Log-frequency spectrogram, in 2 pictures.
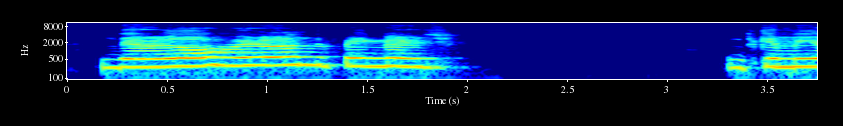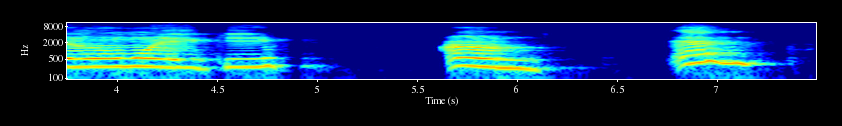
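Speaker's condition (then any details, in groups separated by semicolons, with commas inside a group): Spastic cerebral palsy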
